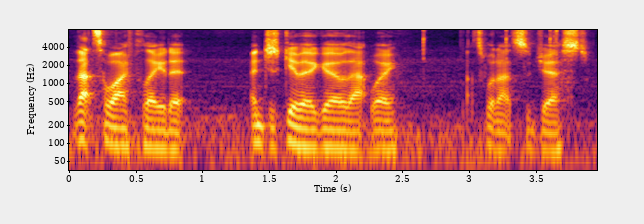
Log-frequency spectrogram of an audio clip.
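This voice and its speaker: Relaxed British-accented streamer, low voice. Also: male voice, brisk, slight background noise. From Poland. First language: Polish. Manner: relaxed, thinking aloud while playing. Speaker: game streamer. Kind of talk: casual live-stream gameplay commentary.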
